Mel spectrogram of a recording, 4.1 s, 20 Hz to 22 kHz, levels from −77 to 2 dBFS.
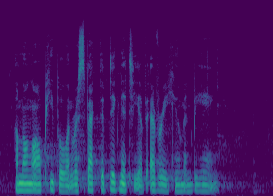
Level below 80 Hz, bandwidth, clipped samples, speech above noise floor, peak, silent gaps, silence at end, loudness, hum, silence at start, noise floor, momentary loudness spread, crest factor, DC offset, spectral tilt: -82 dBFS; 13.5 kHz; under 0.1%; 33 dB; -14 dBFS; none; 0.8 s; -34 LUFS; none; 0.2 s; -66 dBFS; 11 LU; 20 dB; under 0.1%; -5 dB/octave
